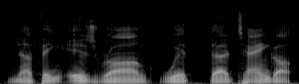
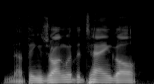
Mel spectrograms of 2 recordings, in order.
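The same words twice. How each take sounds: First: Slow, with "is" drawn out and stressed. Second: Said in the usual way. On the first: Shown as a demonstration. Telling worried viewers nothing is wrong, slow with stressed "is". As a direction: lean on "is" slowly to reassure. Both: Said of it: "So settle down".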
